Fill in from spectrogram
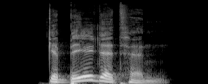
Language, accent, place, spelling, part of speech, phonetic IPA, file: German, Germany, Berlin, gebildeten, adjective, [ɡəˈbɪldətn̩], De-gebildeten.ogg
- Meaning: inflection of gebildet: 1. strong genitive masculine/neuter singular 2. weak/mixed genitive/dative all-gender singular 3. strong/weak/mixed accusative masculine singular 4. strong dative plural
